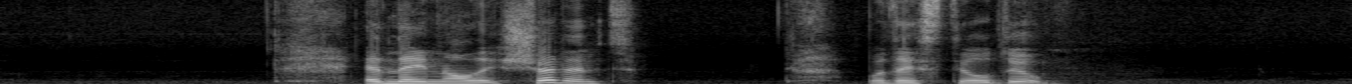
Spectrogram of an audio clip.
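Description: A young woman speaks expressively close by.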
